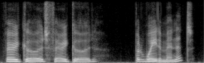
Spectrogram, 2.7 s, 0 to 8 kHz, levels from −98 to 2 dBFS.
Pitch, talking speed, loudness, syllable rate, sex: 205 Hz, 175 wpm, -17 LUFS, 5.5 syllables/s, female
